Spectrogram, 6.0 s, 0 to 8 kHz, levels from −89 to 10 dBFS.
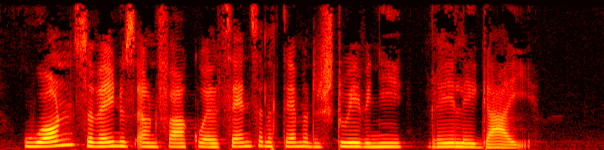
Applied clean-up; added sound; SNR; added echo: none; none; none; none.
